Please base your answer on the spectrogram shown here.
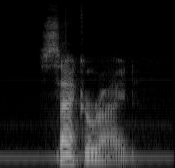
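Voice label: "saccharide", American English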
